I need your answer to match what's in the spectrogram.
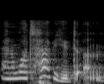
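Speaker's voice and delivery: muttering under the breath. The narrator answers the other speaker, muttering, though already knowing. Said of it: "I muttered".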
